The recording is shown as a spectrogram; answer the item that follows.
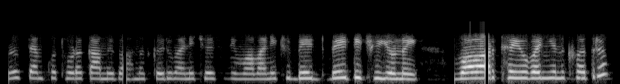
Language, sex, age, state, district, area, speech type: Kashmiri, female, 18-30, Jammu and Kashmir, Srinagar, urban, conversation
